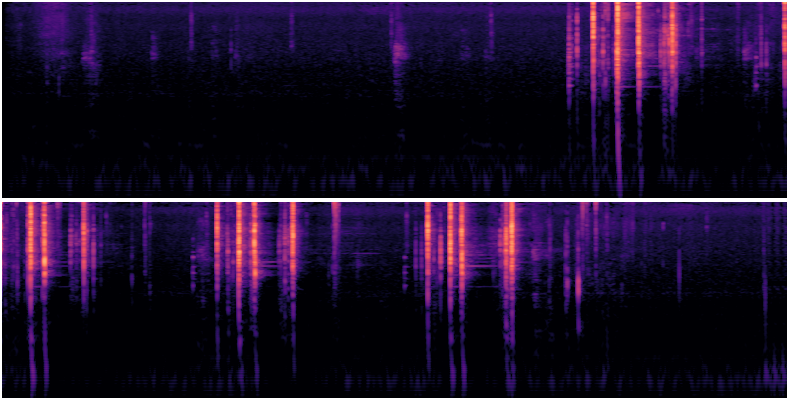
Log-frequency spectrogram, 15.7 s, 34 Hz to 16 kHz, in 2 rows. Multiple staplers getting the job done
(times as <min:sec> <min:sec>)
0:05.7 0:07.0, 0:07.6 0:08.9, 0:09.8 0:10.9, 0:11.9 0:13.1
